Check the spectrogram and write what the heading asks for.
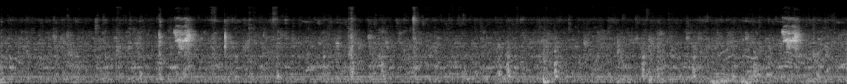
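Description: Mouth sounds of people eating, chewing and smacking, over a steady background hum, with two short hissy sounds about two seconds in and just before the end.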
